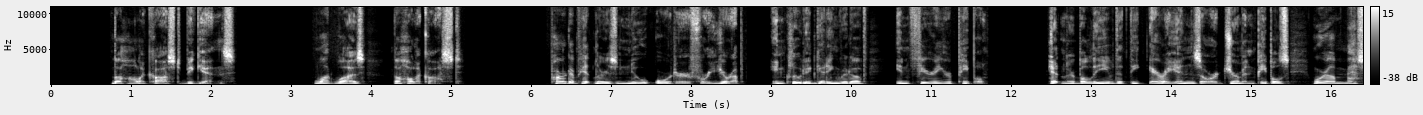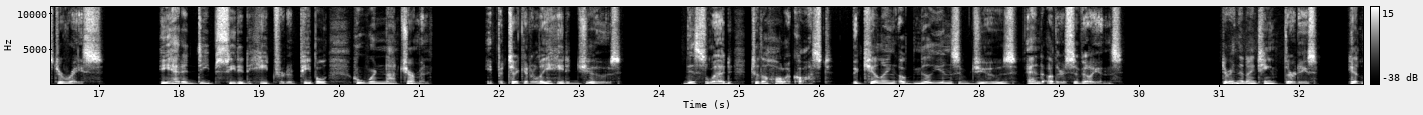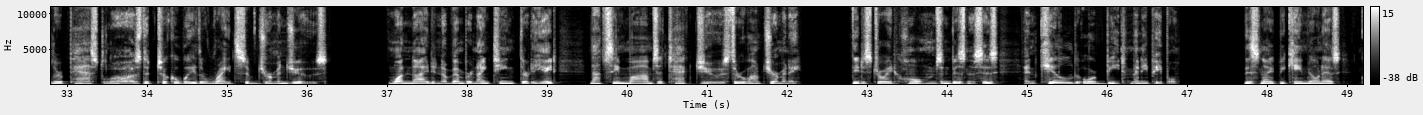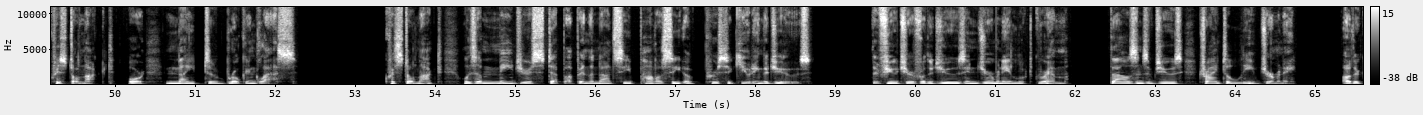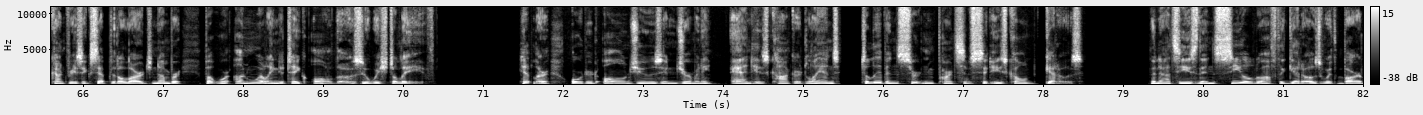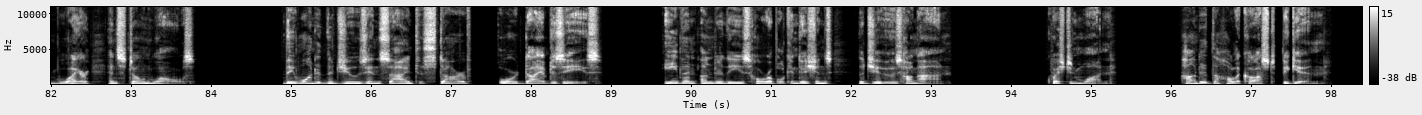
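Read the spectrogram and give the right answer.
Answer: Hitler passed laws taking away German Jews' rights, Nazi mobs attacked Jews on Kristallnacht (1938), and Jews were forced into sealed ghettos.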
